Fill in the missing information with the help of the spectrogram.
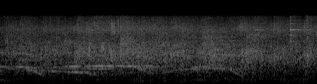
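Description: A crowd applauds steadily for about three seconds to welcome a guest onto a stage, a dense, even wash of many hands clapping at a constant moderate loudness, with a few faint cheers mixed in and no one speaking.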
